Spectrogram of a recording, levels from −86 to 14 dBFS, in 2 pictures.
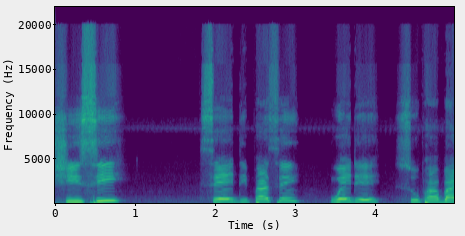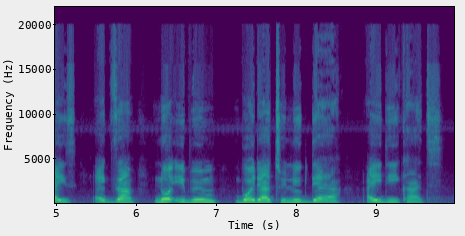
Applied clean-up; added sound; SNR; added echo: none; none; none; none.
